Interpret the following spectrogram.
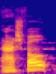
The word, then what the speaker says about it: asphalt: But yeah, that's how I pronounce asphalt. Ash. Not ass. Asphalt. Yeah, maybe some people would say asphalt, but I say asphalt.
